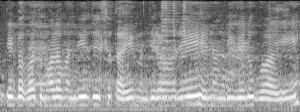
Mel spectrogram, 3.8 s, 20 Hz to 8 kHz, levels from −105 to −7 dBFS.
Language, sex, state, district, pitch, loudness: Marathi, female, Maharashtra, Mumbai Suburban, 215 Hz, -14 LUFS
